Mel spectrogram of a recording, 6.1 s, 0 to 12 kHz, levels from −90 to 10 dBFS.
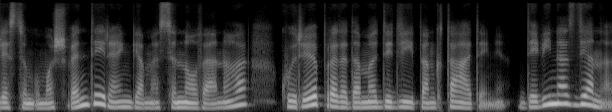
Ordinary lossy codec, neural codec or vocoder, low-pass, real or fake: AAC, 64 kbps; codec, 24 kHz, 0.9 kbps, WavTokenizer, large speech release; 10.8 kHz; fake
